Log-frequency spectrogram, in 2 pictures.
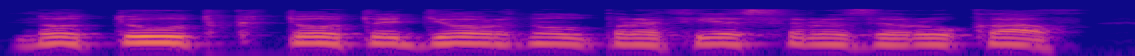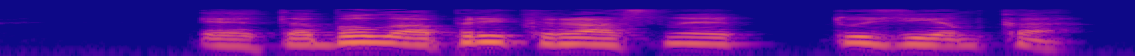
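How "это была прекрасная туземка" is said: plain reading voice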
